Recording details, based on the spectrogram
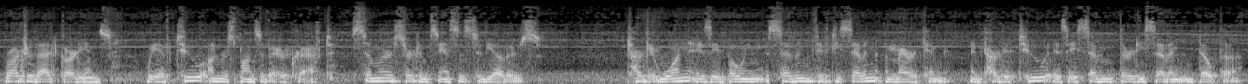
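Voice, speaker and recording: A man playing a steady air traffic controller in an audio drama, clipped and procedural. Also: mid-range voice, moderate pace, natural voice. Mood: focused. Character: steady male air traffic controller guiding fighter jets. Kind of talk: audio drama radio acting. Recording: loud vehicle-like noise behind.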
